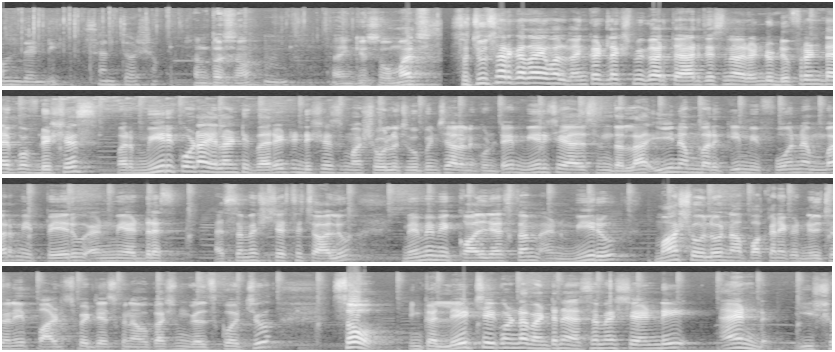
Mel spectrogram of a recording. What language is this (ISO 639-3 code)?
eng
